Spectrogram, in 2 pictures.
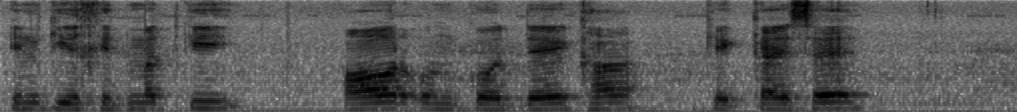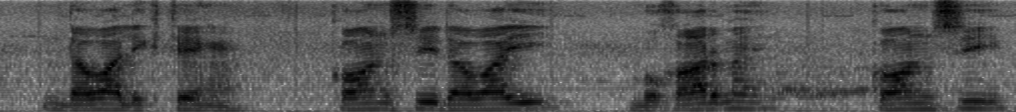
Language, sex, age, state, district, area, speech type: Urdu, male, 18-30, Bihar, Purnia, rural, spontaneous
